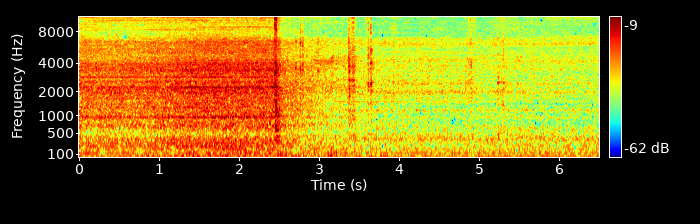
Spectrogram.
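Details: Old neglected Carrier R22 split system, compressor replaced before, aftermarket crankcase heater and plug, contactor pushed in by hand: steady low hum, even fan rush, light clicks, no rattle; runs normally with temp difference, maybe just the old mercury-bulb thermostat.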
